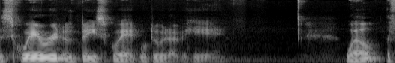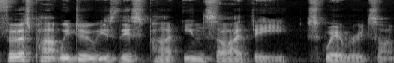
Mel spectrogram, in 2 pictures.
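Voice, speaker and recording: A plain, everyday voice, a man at medium pitch speaks at a moderate pace with ordinary pitch variation in a very clean recording with a silent background. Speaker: maths teacher. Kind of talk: tutorial.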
